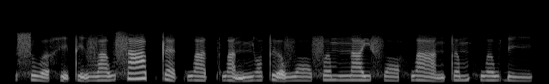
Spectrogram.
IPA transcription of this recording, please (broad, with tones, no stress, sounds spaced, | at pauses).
s u˧˩ ə̯ h ḭ˧˨ t̪ ḭ˧˨ v a˨˦ w s aː˦˥ p̚ t̪ ɛ˧˩ k w a˨˩ t̚ k w a̰˧˨ n ɲ ɔ˨˦ t̪ ɨ̰˧˨ ə̯ v ɔ˨˩ f ə˧ m n a˧ j f ɔ˨˩ h w aː˧˩ n t̪ ə˨˦ m h w ə˧ w ɗ i˨˩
